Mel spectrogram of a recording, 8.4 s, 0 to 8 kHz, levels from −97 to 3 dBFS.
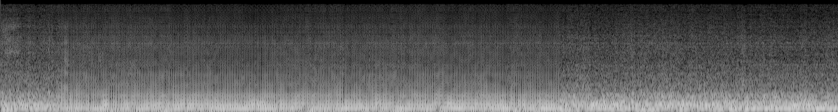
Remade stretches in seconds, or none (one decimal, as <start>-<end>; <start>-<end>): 0.6-5.6

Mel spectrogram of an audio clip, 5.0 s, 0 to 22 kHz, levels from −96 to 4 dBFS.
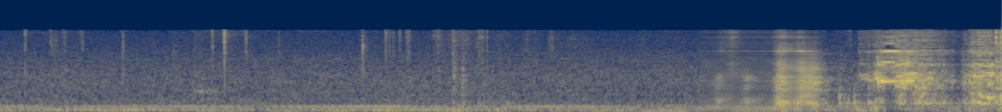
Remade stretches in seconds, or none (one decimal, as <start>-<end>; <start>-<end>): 3.5-4.1

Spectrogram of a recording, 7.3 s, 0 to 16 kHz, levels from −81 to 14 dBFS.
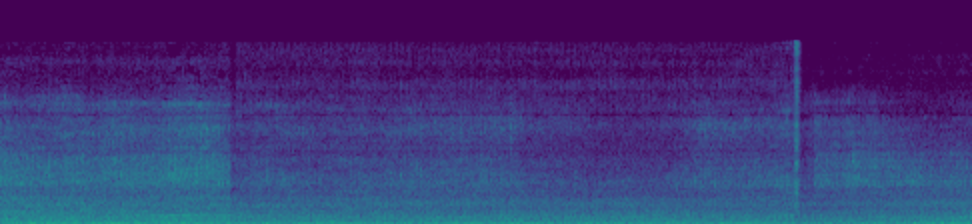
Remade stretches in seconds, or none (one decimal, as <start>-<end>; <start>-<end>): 5.8-6.6

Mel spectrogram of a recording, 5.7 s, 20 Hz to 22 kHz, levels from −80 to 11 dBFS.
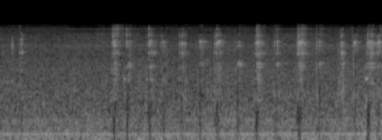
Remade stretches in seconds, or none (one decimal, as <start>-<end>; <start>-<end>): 1.0-2.1; 4.1-4.9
